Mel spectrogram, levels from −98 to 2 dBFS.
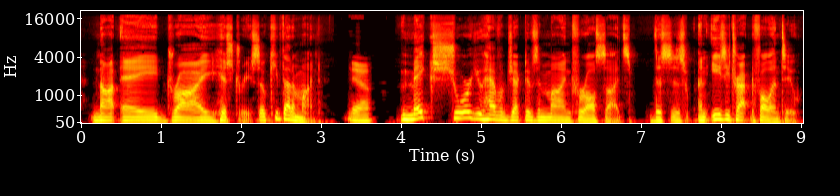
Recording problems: none

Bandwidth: 18 kHz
